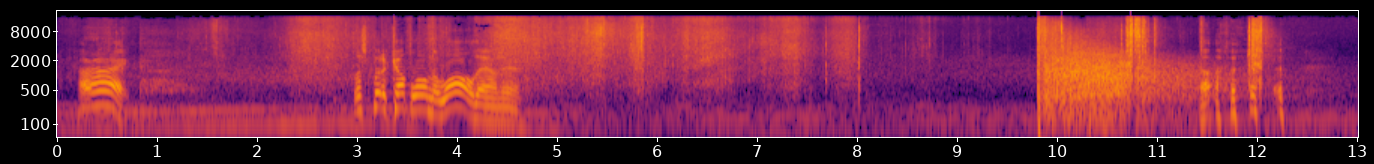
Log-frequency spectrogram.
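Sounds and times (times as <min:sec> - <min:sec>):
shotgun blast with echo: 0:09.8 - 0:11.6.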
